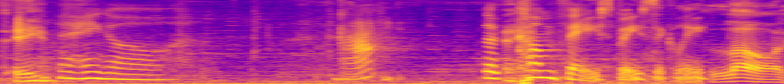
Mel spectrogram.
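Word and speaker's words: Ahegao: What is how's it pronounced? Ahego.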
